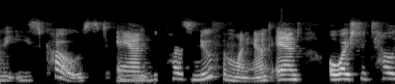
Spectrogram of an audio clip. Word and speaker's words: Newfoundland: name right yeah so the way you can remember is understand Newfoundland that's how it's pronounced not Newfoundland or new things um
